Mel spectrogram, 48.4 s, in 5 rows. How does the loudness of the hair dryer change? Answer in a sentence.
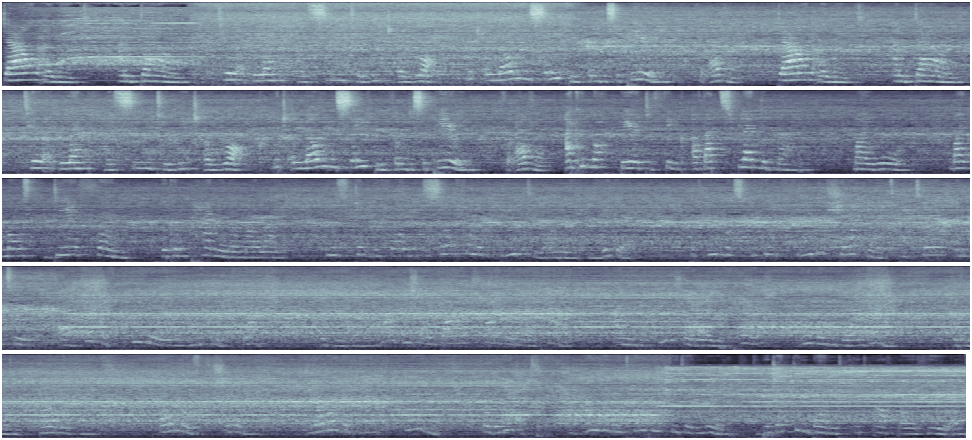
The volume of the hair dryer goes down, then up.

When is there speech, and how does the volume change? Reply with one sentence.
You can hear the speech from 0.0 to 48.3 s, getting quieter.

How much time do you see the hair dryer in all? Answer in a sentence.
The hair dryer can be heard for 48 seconds in total.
